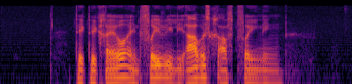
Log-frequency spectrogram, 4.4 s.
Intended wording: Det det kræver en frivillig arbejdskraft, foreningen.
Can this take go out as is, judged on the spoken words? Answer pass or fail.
pass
